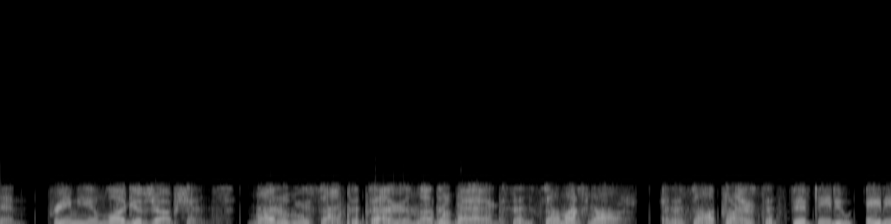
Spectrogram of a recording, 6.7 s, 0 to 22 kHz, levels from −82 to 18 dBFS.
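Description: From 1.36 s to 5.88 s the speech is swamped by harsh, grinding distortion, with only a faint trace of it underneath, and then it abruptly clears. This is a codec payload misread: the G.726 code words arrive with their bit order reversed relative to what the decoder expects, so every sample difference is rebuilt from scrambled values and the adaptive predictor wanders. Outside that stretch the narrow telephone band, roughly 150 Hz to 3.7 kHz, carries only light coding grain, consistent with 32 kbit/s G.726.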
